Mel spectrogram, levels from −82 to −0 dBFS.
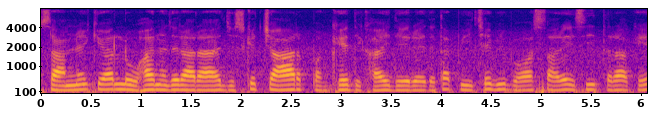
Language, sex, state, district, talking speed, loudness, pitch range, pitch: Hindi, male, Bihar, Vaishali, 235 wpm, -19 LUFS, 160-180 Hz, 170 Hz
